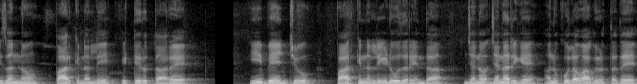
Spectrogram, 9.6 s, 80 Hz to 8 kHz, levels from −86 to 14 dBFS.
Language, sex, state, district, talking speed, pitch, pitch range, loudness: Kannada, male, Karnataka, Shimoga, 65 wpm, 140 Hz, 130-150 Hz, -15 LUFS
